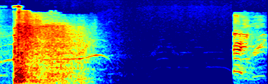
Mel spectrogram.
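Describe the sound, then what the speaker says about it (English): A loud, sharp gunshot-like burst with a decaying echo rings out amid violent chaos in a church compound, followed by silence and then a brief return of noisy commotion. "The church compound resembling a war zone, with screams, gunshots, and sounds of shattering glass echoing through the air."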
